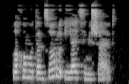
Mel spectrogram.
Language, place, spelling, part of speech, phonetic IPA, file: Russian, Saint Petersburg, плохому танцору и яйца мешают, proverb, [pɫɐˈxomʊ tɐnˈt͡sorʊ i ˈjæjt͡sə mʲɪˈʂajʊt], LL-Q7737 (rus)-плохому танцору и яйца мешают.wav
- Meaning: a bad workman always blames his tools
